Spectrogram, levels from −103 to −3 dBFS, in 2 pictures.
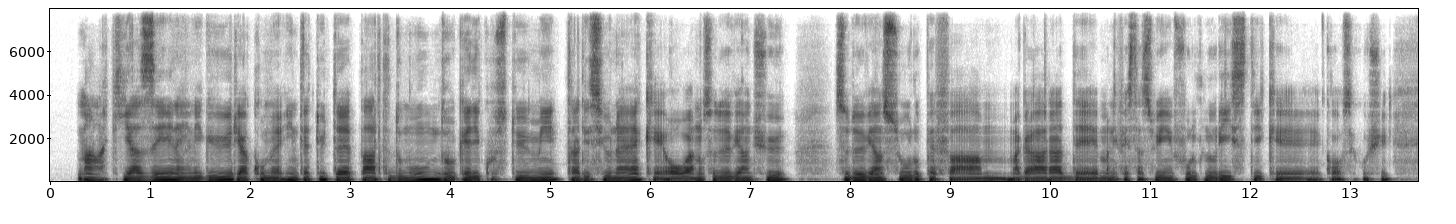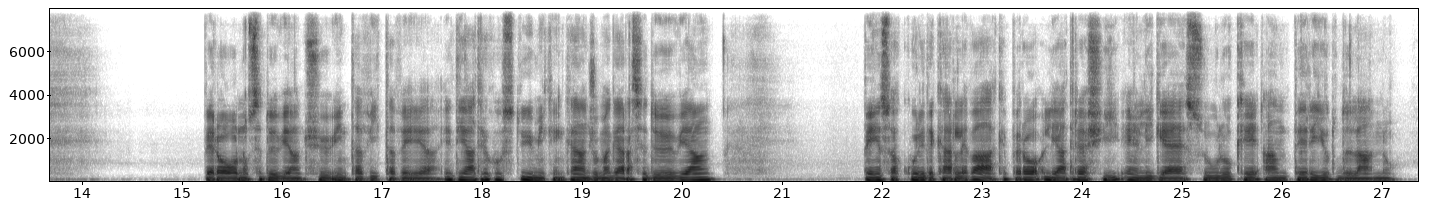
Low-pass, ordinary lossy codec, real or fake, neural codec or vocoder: none; none; real; none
